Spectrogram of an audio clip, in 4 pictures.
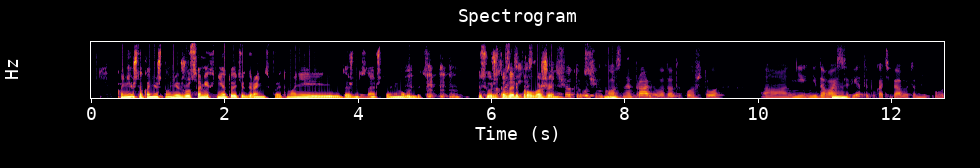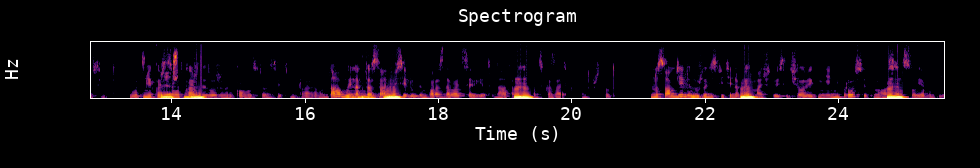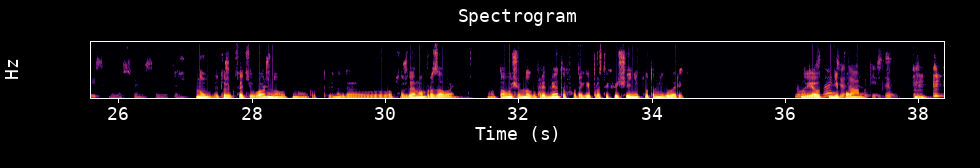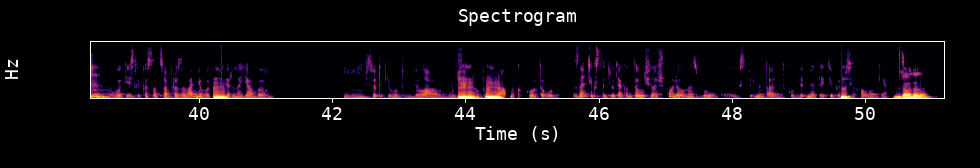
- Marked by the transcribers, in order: mechanical hum; static; unintelligible speech; distorted speech; throat clearing; tapping; other background noise; throat clearing
- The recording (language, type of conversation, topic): Russian, unstructured, Какие качества в людях ты ценишь больше всего?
